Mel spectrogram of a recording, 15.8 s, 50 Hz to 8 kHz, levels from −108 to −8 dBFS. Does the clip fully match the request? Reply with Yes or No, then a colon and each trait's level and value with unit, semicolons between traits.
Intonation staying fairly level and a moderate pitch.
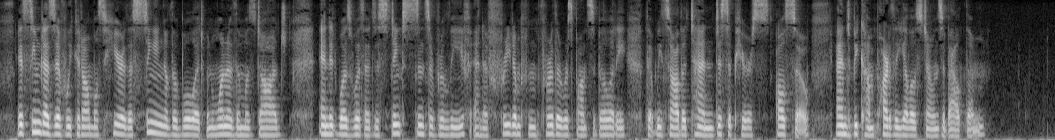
Yes: narrow, 2.2 semitones; medium, 165 Hz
